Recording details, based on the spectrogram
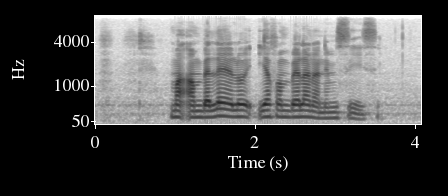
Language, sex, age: Tsonga, male, 18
